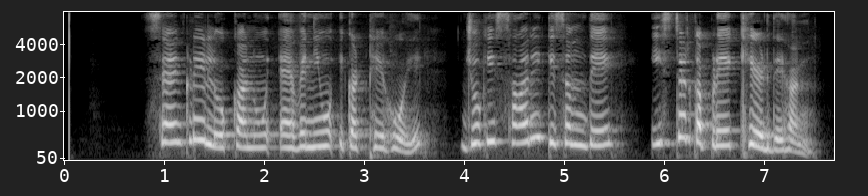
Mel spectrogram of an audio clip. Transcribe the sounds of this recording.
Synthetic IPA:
sɛ̃ːŋkɽeːloːkãːnũːɛːʋenjuːʔɪkəʈʰːeːɦoːeː | d͡ʒoːkɪsaːɾeːkɪsəmd̪eː | iːsʈəɾkəpɽeːkʰeːɽd̪eːɦən

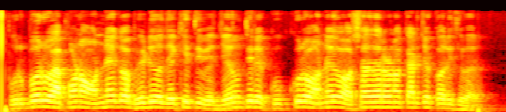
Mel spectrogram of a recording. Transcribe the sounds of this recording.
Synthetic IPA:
puɾbɔɾuapɔɽ̃ɔːnekɔbʱiɽiod̪ekʰit̪ʰibed͡ʒeũt̪ʰiɾekukuɾɔːnekɔːsad̪ʱaɾɔɽ̃ɔkaɾd͡ʒɔkɔɾit̪ʰiba̰ɾṵ

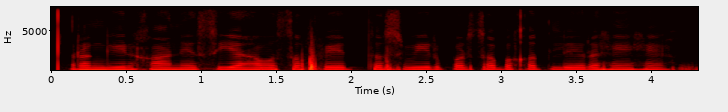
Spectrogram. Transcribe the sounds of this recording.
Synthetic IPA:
ɾɐ̃ŋɡiːnxaːnesijaːɦʋɐsɐfeːd̪̚t̪ɐswiːɾpɐɾsɐbəxət̪leːɾɐɦeɦɛ̃ː

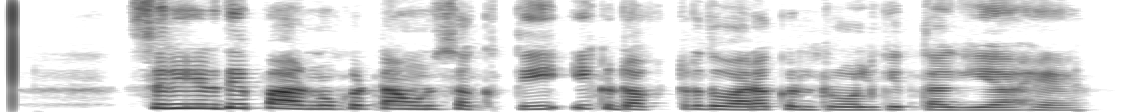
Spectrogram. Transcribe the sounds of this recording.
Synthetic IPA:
səɾiːɾd̪eːpaːɾnũːkəʈaːʊɳsəkt̪iːʔɪkɖaːkʈəɾd̪ʊaːɾaːkəɳʈɾoːlkiːt̪aːɡɪjaːɦɛː

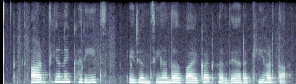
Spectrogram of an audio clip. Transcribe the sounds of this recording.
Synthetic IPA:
aːɾt̪ijãːneːkʰəɾiːd̪ | eːd͡ʒənsijãːd̪aːbaːjkəʈkəɾd̪ɪjãːɾəkʰiːɦəɾt̪a̰ː

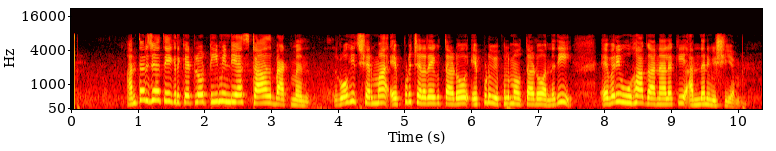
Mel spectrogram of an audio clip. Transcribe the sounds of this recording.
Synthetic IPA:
ɐnt̪ɐɾd͡ʒaːt̪iːjɐkɾikeʈlo̞ːʈiːmiɳɖijaːsʈaːɾbaːʈmɐn | ɾo̞ːɦit̪ʃɐɾmaːʔe̞pːuɽut͡ʃɛlɐɾe̞ːɡut̪aːɽo̞ːʔe̞pːuɽuʋipʰɐlɐmɐwt̪aːɽo̞ːɐnːɐd̪i | ɛʋɐɾiuːɦaːɡaːnaːlɐkiʔɐnd̪ɐniʋiʂɐjɐm

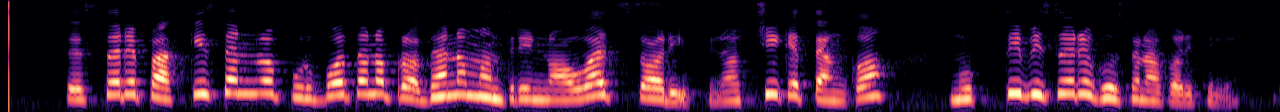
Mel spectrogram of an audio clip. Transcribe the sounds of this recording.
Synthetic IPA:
sesɔɾepakist̪anɔɾɔpuɾbɔt̪ɔnɔpɾɔd̪ʱanɔmɔnt̪ɾinɔwad͡ʒsɔɾipʰnɔt͡ʃʰiket̪aŋkɔ | muk̚t̪ibisɔjɔɾeɡʱosɔɽ̃akɔɾit̪ʰile

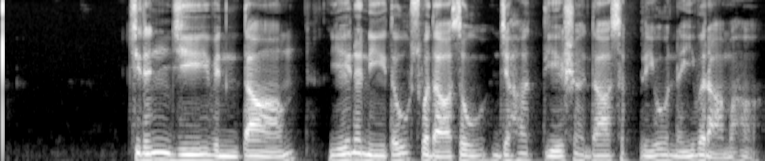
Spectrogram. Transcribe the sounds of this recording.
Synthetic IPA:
t͡ʃiɾɐɲd͡ʒiːʋint̪aːm | jeːnɐniːt̪ɐwswɐd̪aːsɐwd͡ʒɐɦɐt̪jeːʃɐd̪aːsɐpɾijoːnɐjʋɐɾaːmɐɦɐ̆

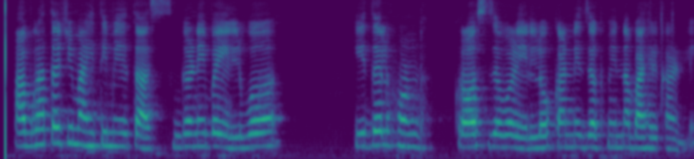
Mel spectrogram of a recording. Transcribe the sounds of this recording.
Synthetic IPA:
ab̚ɡʱat̪at͡ɕiːmaɦit̪iːmiɭt̪asɡəɽ̃ebəilʋə | id̪əlɦoɳɖ | kɾɔsd͡zəʋəɭilːokanːiːd͡zəkʰminːabaɦeɾkaɽlḭ

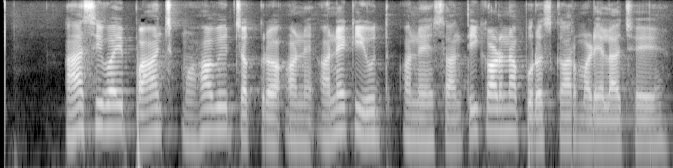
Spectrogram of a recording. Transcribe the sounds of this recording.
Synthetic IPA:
asiʋajpãt͡ʃməɦaʋiɾt͡ʃəkɾəʔəneʔənekjud̪ʱːənesãnt̪ikaɭnapuɾəskaɾməɭelat͡ʃʰe

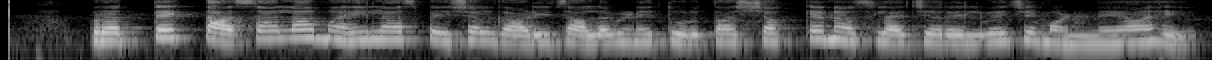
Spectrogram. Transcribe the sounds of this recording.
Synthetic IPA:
pɾət̪jek̚t̪asalaməɦilaspeɕəlɡaɽiːt͡salʋiɳ̃et̪uɾt̪aɕəkjənəsljat͡seɾelʋet͡sem̤əɳɳeaɦe

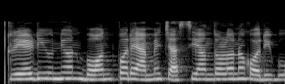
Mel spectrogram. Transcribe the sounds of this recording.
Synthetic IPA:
ʈɾeɖjunijɔnbɔnd̪̚pɔɾeamet͡ʃasiand̪oɭɔnɔkɔɾibu

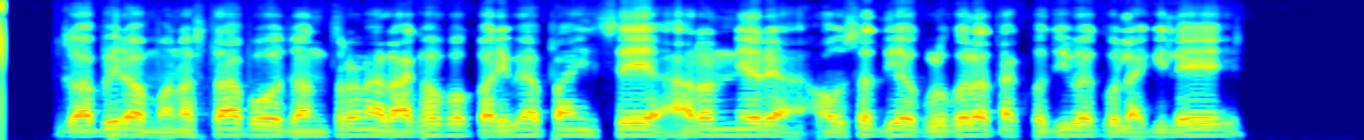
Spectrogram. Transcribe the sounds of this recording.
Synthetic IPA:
ɡɔbʱiɾɔmɔnɔst̪ʰapod͡ʒɔnt̪ɾɔɽ̃alaɡʱɔpɔkɔɾibapaĩsea̰ɾɔnjɔɾeɔ̰wsɔd̪ijɔɡɭuɡɔlɔt̪akʰod͡ʒibakulaɡile

